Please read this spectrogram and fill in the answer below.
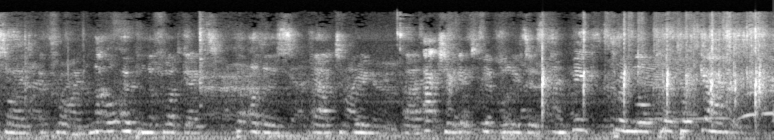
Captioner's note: cheering, clapping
